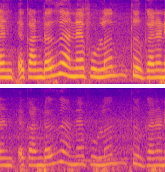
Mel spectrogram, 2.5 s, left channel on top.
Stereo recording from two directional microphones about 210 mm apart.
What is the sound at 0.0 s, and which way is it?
Speech, 40° left (ahead or behind).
